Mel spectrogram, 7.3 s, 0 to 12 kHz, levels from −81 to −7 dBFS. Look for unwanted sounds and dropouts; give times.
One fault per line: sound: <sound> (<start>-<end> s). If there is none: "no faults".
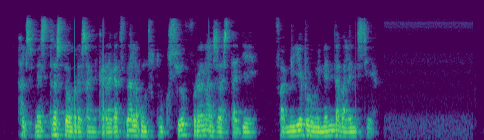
no faults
